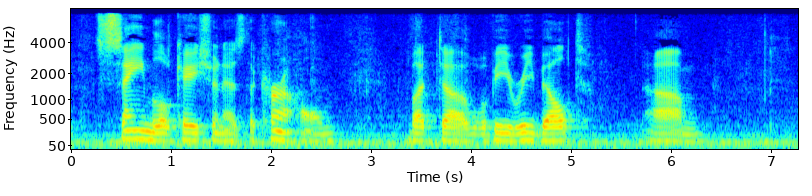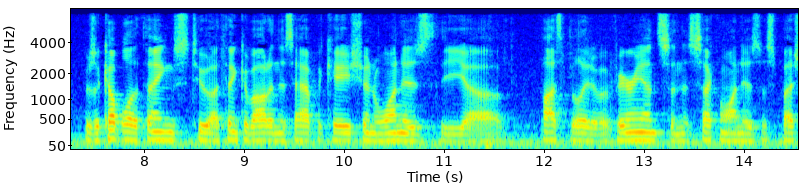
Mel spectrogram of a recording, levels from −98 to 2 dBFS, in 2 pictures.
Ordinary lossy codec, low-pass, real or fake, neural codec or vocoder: MP3, 48 kbps; 7.2 kHz; real; none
